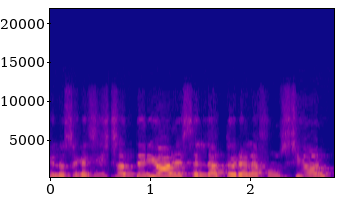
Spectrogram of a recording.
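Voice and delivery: fast, brisk recap read-through; quick reading. Real, not acted. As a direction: read it quickly, it has been said already. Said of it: "lo leo rápido porque es lo que dije".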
